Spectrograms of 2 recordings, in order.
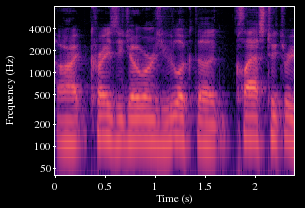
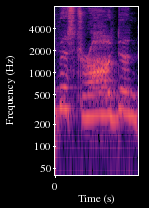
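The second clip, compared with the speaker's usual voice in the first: imitated screaming, scolding tone. Retelling how an instructor scolded the class leader: imitating someone screaming. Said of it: "he's screaming at him".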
